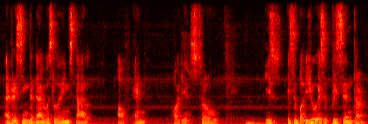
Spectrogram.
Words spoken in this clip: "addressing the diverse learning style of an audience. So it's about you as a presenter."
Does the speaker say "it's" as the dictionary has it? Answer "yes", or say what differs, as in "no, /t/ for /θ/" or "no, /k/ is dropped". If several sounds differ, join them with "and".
no, /s/ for /t/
